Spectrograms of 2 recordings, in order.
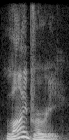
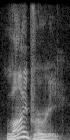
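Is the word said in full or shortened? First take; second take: full; full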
